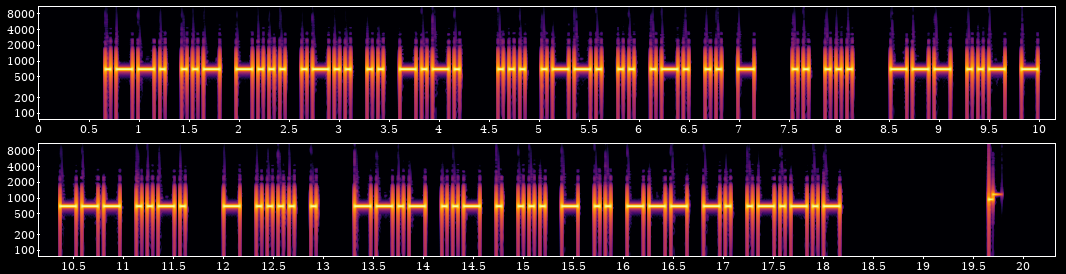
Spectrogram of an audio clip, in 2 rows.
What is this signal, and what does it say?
Morse code, heard as a keyed tone, about 22 wpm, 700 Hz. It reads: PUBLIC SPIRIT IS OUT OF THE QUESTION.
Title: Sentences from Top 1400 Words 22wpm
